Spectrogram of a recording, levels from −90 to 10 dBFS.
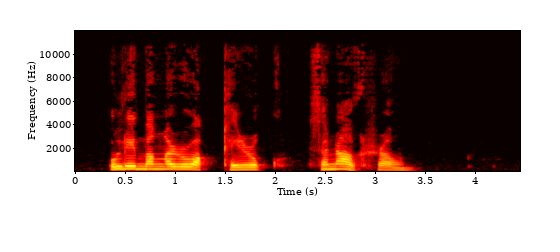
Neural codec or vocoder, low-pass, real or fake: none; 10.8 kHz; real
